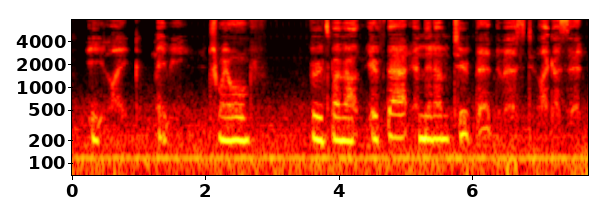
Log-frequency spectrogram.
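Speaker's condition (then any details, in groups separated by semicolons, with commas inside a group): Cerebral palsy; uses a wheelchair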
